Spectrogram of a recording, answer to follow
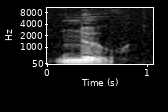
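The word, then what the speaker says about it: ἐν: This word is pronounced N. N. If the breathing mark in front of the epsilon were facing the other way, we would pronounce this word hen, as though there were an H in front of it. But since it's not, we pronounce it N.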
